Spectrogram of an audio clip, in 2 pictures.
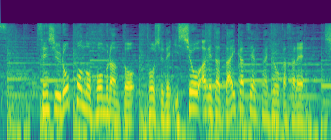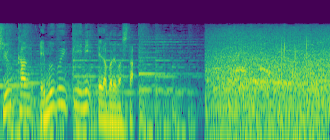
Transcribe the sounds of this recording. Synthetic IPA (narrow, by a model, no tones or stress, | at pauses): sẽ̞ɰ̃ɕɨːɾo̞pːõnːo̞ɦo̞ːmɯ̟ɾãnt̪o̞t̪o̞ːɕɨd̪e̞ʔiɕːo̞ːʔaɡe̞t̪ad̪aikat͡sɨjakɯ̟ɡaço̞ːkasaɾe̞ɕɨːkãŋe̞mɯ̟bɯ̟ipʲiːɲ̟ie̞ɾabaɾe̞maɕi̥t̪a̰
